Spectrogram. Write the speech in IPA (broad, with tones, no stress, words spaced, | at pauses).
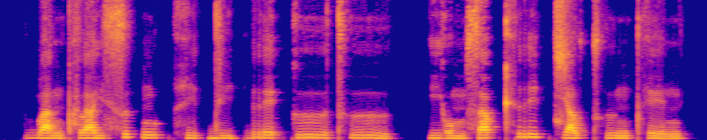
ba˨˩npʰla˩˦j sɯ˥˩k̚ŋu˦˥k̚ hi˨˩t̚diː˨˩k̚ re˥˩ʔkɯː˥˩tʰɯː˥˩ | jo˨˩msa˦˥p̚ kʰri˥˩t̚t͡ɕa˦˥w tʰɯ˧ŋpʰe˧n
